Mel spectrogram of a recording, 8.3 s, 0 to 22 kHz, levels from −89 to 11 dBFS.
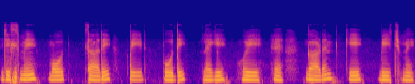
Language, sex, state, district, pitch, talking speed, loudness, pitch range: Hindi, female, Rajasthan, Jaipur, 155 Hz, 85 wpm, -16 LUFS, 145-160 Hz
